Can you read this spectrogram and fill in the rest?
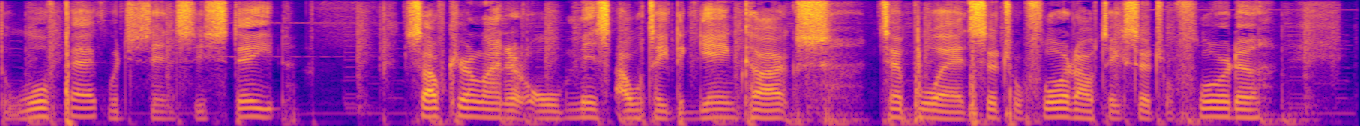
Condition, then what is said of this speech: None; typical speech.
